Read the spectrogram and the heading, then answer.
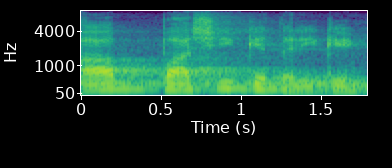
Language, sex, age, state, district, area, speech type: Urdu, male, 18-30, Uttar Pradesh, Siddharthnagar, rural, spontaneous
